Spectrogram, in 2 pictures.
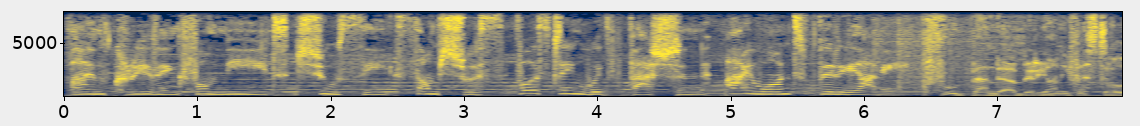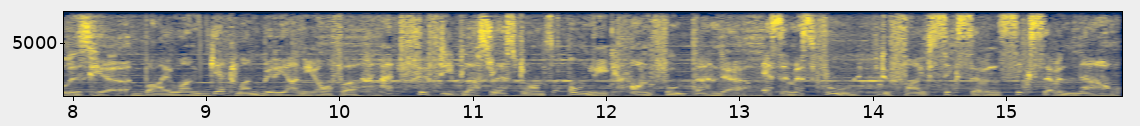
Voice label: Indian English, Female; Food Panda

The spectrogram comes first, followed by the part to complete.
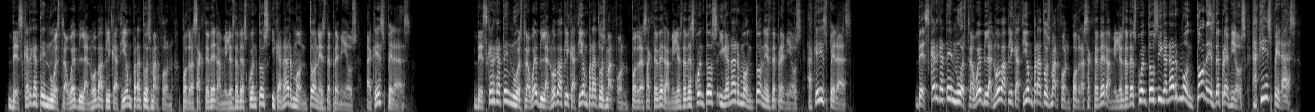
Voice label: Euro Spanish Male Promo Read

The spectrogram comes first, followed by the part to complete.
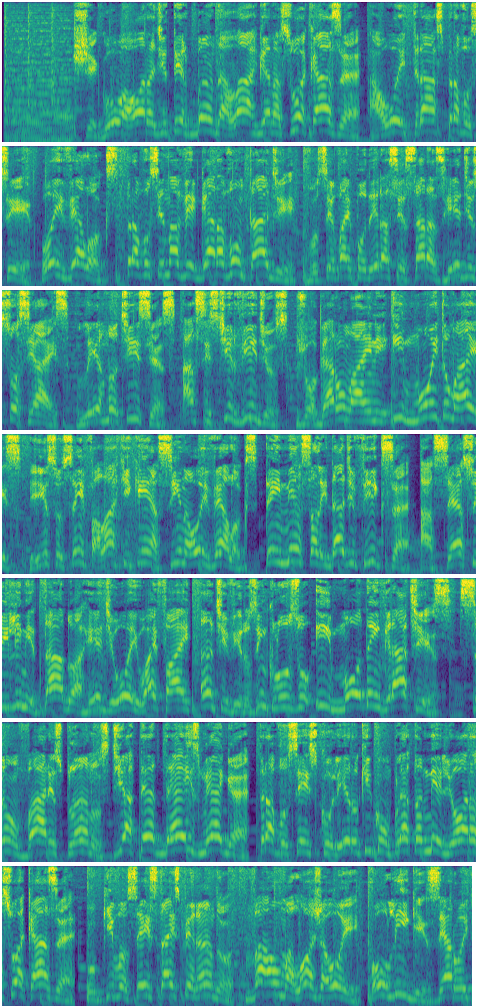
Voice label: Brazilian Portuguese Male

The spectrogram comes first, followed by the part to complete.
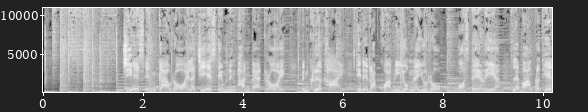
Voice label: Thai, male

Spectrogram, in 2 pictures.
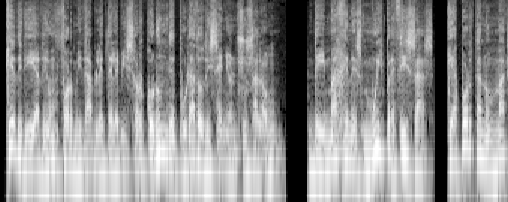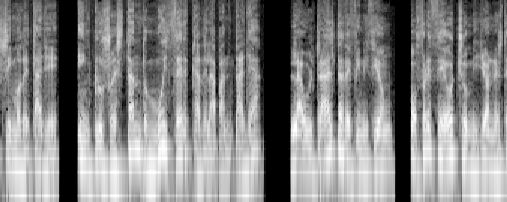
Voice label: Euro Spanish Commercial, Male

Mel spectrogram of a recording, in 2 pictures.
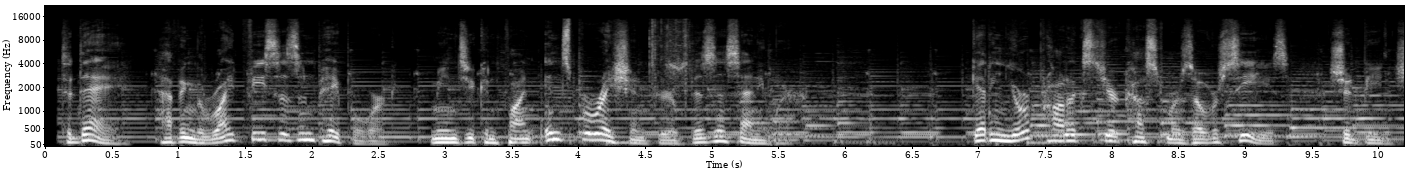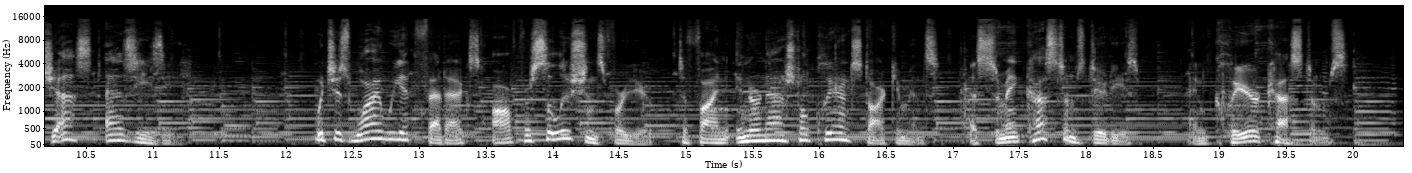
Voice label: US English, English US Male; FedEx TVC

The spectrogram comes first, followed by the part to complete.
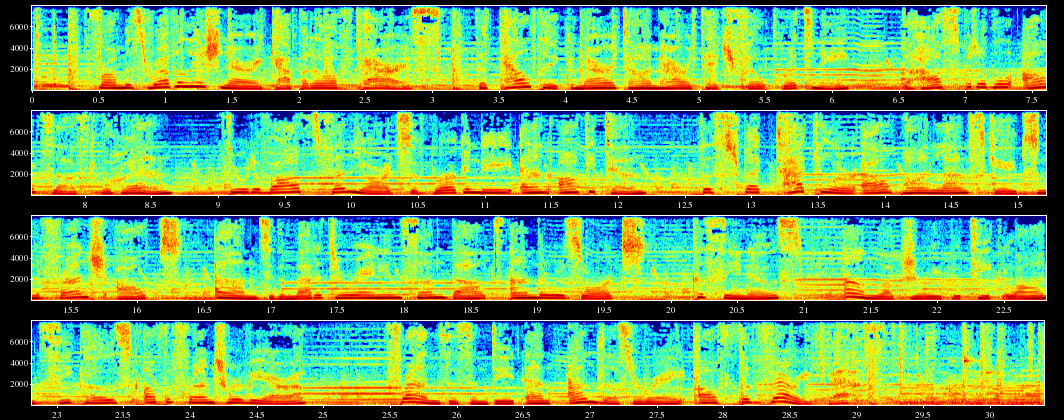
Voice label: English Singaporean Female, All Voices; Maison de la France

